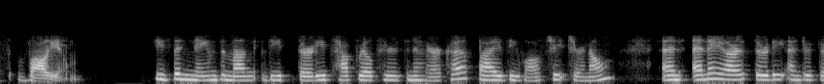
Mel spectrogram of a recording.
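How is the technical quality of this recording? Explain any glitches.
The quality is fairly rough: the whole clip has passed through a GSM phone codec, and there are two short dropouts.

The GSM full-rate codec damage runs throughout and is plainly audible. The speech sits in a narrow band, roughly 150 Hz to 3.5 kHz, and the coding rate fits GSM's 13 kbps. That codec models the vocal tract and drives it with a sparse pulse train, throwing away most of the excitation detail. You hear it as a buzzy, gravelly grain on the speech.

The lost GSM frames come at 4.18 to 4.30 s and again at 6.08 to 6.15 s. The first gap is about 80 ms, which fits four lost frames. The second is about 60 ms, or three frames. In each case the decoder had no good data, so it reused the last good frame's settings. Both gaps are far too short to fade out completely, so each one comes across as a brief metallic, ringing smear instead of silence.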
